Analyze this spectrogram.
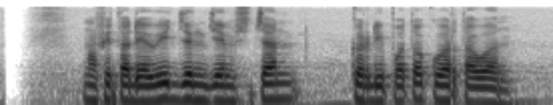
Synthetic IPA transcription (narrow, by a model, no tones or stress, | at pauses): nɔfit̪adewid͡ʒɨŋd͡ʒɛmst͡ʃankɨrdipɔt̪ɔkəwart̪awan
